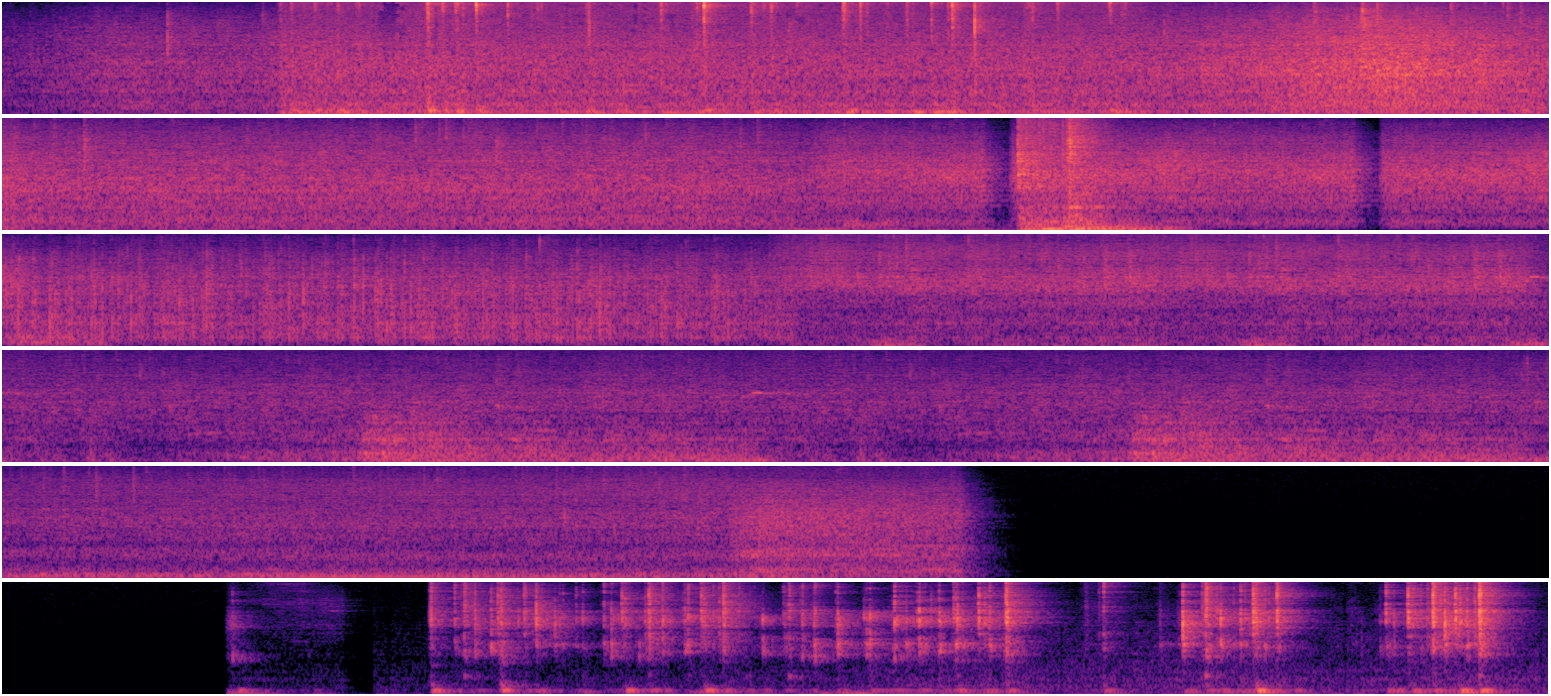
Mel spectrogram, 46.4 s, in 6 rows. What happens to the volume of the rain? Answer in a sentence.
The loudness of the rain goes down.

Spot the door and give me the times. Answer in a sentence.
You can hear the door from 11.8 to 13.7 s.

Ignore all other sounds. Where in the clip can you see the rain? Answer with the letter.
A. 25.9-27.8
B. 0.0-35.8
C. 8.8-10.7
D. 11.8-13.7
B.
